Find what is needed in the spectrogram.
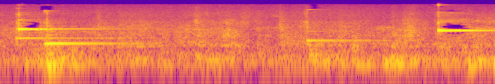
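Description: A small bell-like chime rings once just after the start and fades over about half a second; a fainter single ringing tone follows about a second and a half in.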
